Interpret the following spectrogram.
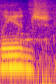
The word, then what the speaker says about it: Lange: it, Vinny Campos, Adrian Lang, and Mark Akbar. It's Adrian Lange.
